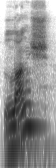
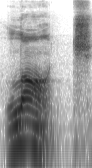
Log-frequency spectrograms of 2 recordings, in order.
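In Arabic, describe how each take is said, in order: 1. يُنطق بلكنة أمريكية. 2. يُنطق بلكنة بريطانية، مع إطالة حرف العلة. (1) "هركز بقى على الامريكان pronunciation اكتر" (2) "والتانيه مد بقى"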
